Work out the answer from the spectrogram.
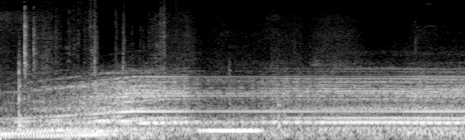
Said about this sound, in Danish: Og det her, det er jo altså uden gearskift, det vil sige, det simulerer, at jeg kører med meget, meget høje motoromdrejninger.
